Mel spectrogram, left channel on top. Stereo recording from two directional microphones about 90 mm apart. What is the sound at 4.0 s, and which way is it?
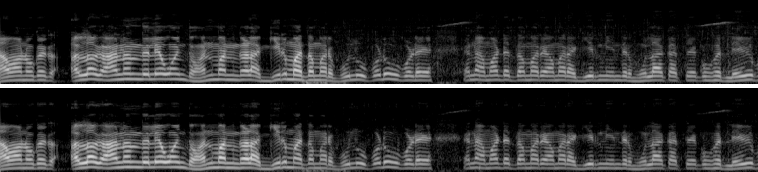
Speech, 25° left (ahead or behind).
